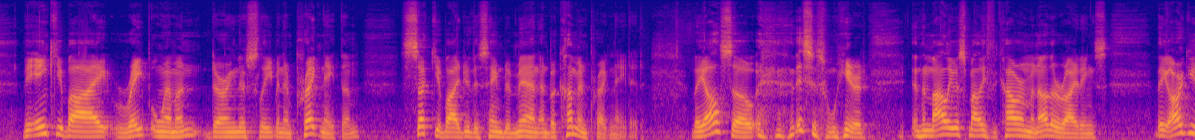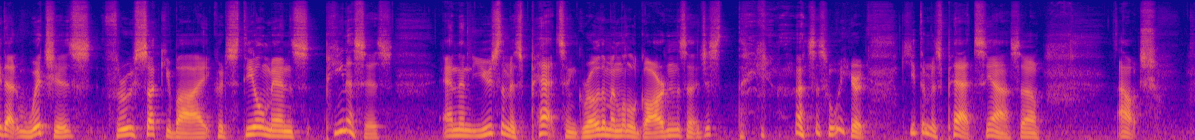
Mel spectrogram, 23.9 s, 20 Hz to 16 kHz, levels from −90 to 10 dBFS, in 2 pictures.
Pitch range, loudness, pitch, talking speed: 115-145 Hz, -18 LUFS, 125 Hz, 165 wpm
